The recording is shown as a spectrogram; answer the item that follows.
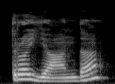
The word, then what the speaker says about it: троянда: вже з вами розбирали троянда троянда 3 склади наголос падає на другий бачимо що всі тверді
